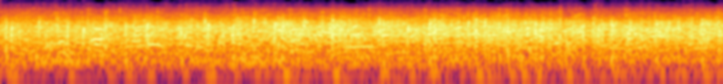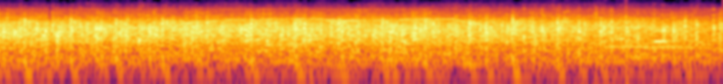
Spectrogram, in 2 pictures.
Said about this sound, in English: Nobody was supposed to applaud there.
